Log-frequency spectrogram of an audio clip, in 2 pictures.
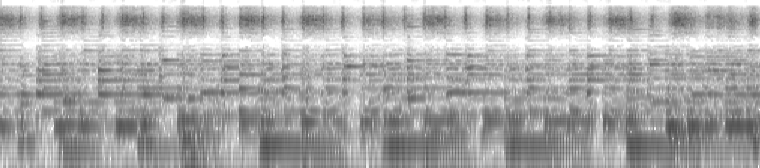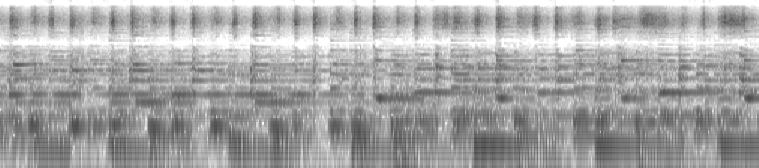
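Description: Venezuelan llanero music without singing: a harp plays melody and bass over steady maraca shaking, with plucked strings alongside in a driving rhythm.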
